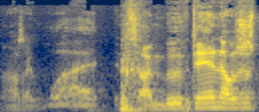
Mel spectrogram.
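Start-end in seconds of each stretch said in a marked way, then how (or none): 0.3-0.8 high, soft 'what?'; mock-amazed high reaction; retold disbelief. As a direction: squeak out mild astonishment, much higher and quieter. Retold reaction to room offer.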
